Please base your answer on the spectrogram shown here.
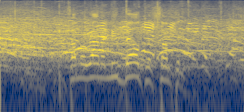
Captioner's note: applause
